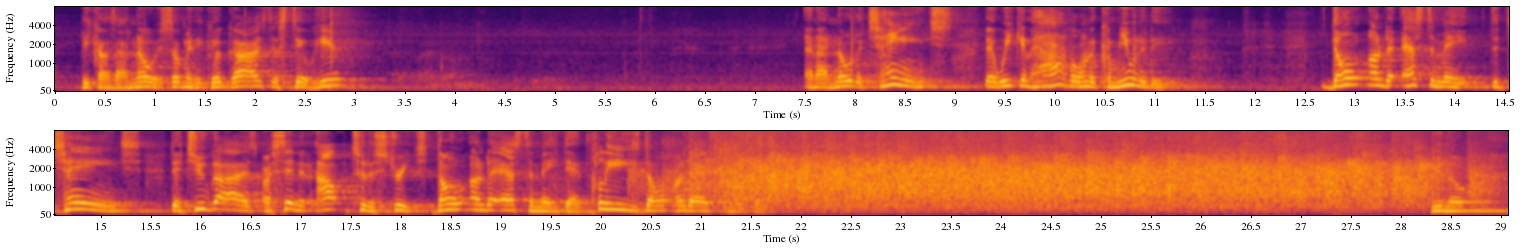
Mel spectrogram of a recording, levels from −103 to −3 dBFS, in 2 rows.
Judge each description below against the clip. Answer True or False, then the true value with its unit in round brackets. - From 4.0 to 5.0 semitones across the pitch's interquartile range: False (3.3 semitones)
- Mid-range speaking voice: True (170 Hz)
